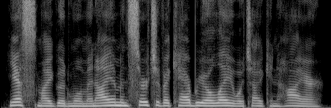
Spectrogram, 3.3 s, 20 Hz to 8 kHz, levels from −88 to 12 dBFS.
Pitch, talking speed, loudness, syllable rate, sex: 195 Hz, 270 wpm, -19 LUFS, 5.7 syllables/s, female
